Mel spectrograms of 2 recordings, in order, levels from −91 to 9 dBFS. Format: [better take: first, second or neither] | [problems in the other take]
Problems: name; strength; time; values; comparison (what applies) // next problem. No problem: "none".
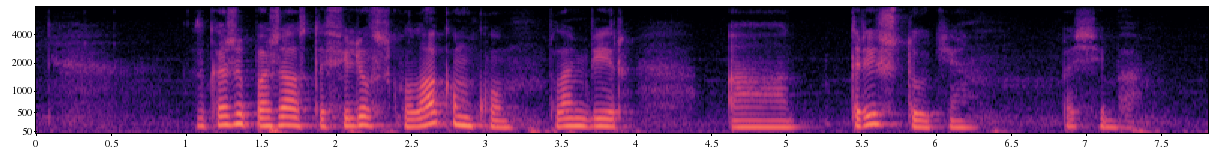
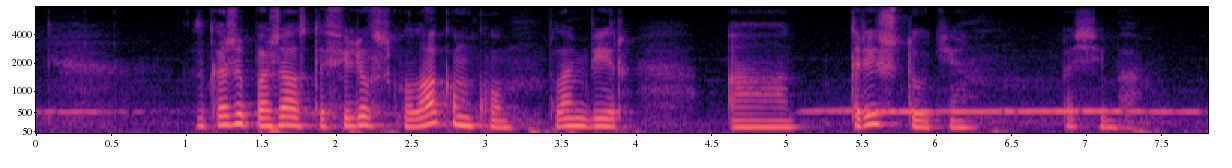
first | background sound (Wind); 11 dB below the speech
